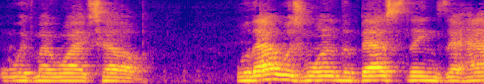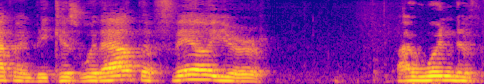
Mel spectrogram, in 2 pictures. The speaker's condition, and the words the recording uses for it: ALS (motor neuron disease). I apologize in advance for my slurred speech but that's part of ALS.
